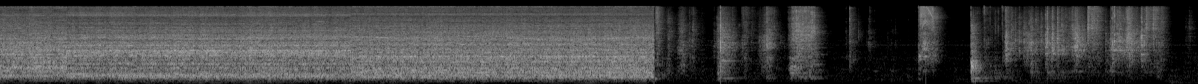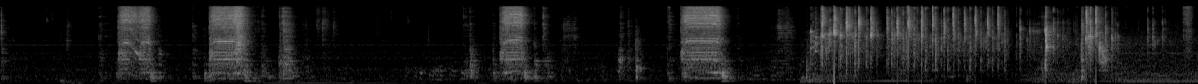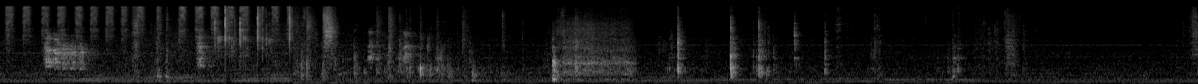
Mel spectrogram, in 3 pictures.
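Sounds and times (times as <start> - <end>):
cordless drill driving screws: 0.0 - 6.6
screws clicking and rattling: 20.0 - 27.0.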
